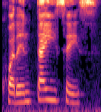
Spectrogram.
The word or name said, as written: cuarenta y seis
